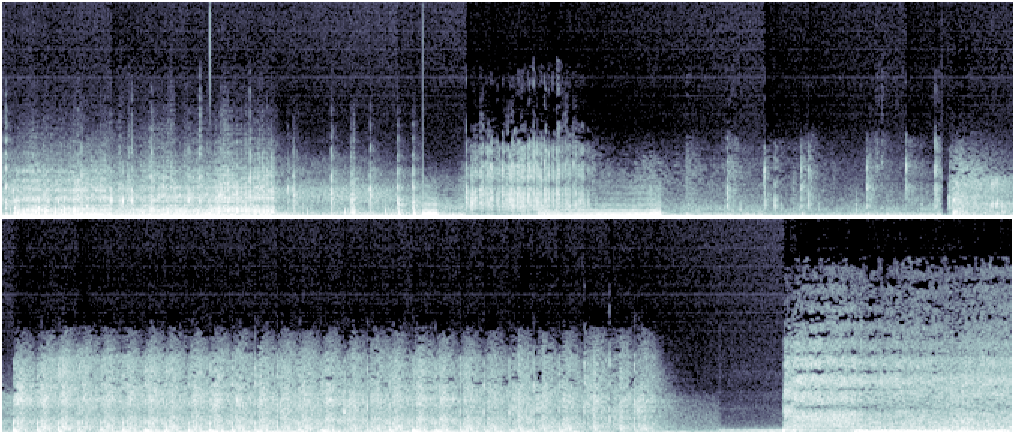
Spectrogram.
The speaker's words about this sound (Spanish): este en el penal, de Aguaruto, si no me equivoco, señor productor, o de dónde es esta balacera o de las calles de Culiacán, porque tenemos de Culiacán. Tenemos de las eh, calles de, Culiacán. A, a, a ver, eh, a ver, escuchemos.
